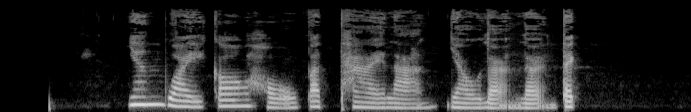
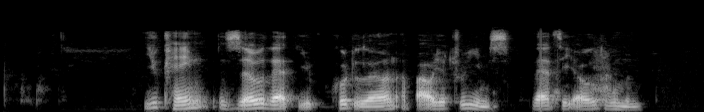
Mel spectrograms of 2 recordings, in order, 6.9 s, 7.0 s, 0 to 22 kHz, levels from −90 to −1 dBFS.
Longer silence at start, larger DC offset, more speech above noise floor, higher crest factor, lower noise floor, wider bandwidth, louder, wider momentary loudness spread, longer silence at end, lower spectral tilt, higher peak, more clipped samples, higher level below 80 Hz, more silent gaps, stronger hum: second, 1.3 s vs 1.45 s; neither; about the same, 53 dB vs 53 dB; about the same, 20 dB vs 20 dB; about the same, -75 dBFS vs -77 dBFS; first, 16 kHz vs 7.6 kHz; about the same, -23 LUFS vs -24 LUFS; second, 7 LU vs 15 LU; first, 1.15 s vs 0.65 s; first, -6.5 dB/octave vs -4.5 dB/octave; about the same, -4 dBFS vs -6 dBFS; neither; about the same, -64 dBFS vs -68 dBFS; neither; neither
